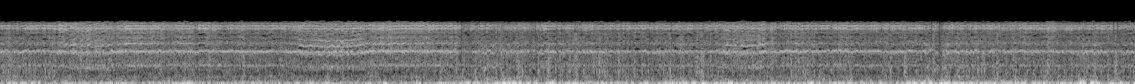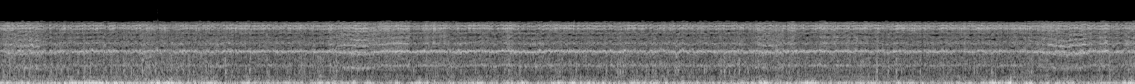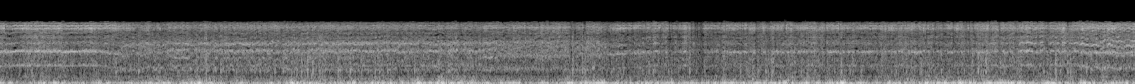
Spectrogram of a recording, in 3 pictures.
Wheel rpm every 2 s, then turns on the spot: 230, 230, 230, 230, 230, 230, 230, 230, 230, 230, 230, 230, 210, 190, 200, 230, 230.
none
